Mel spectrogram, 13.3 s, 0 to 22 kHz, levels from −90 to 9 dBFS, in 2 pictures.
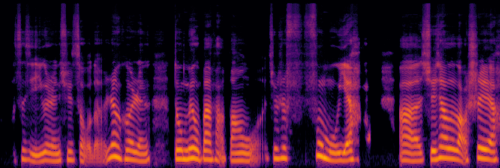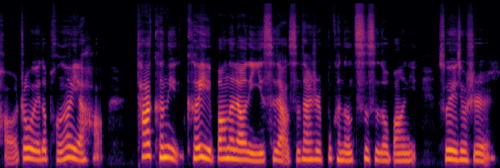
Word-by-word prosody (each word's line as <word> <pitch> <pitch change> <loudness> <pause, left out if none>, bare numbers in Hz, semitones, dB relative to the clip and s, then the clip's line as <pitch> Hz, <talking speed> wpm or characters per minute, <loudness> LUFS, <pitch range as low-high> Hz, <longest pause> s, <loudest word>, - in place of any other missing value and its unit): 我 180 - -29
自 215 +4 -7
己 170 -6 -3
一 - - -1
个 190 - 0
人 175 -1 -2
去 200 +2 -5
走 185 -3 -7
的， - - -10
任 265 +2 +4
何 220 -2 0
人 180 0 -2 0.3
都 220 - +3
没 220 +2 +5
有 235 -2 +6
办 210 0 +2
法 195 - -5
帮 180 -1 -2
我。 175 - -8
就 235 -1 -2
是 240 +1 +1
父 260 +6 -1
母 195 -8 +3
也 190 +2 +4
好， 210 - -4 0.5
啊， 180 -2 +1
学 205 +2 +1
校 245 +2 +4
的 235 - +4
老 200 -3 +2
师 235 +4 +2
也 210 -3 +4
好、 170 - -9
周 240 +4 +1
围 215 -3 +2
的 215 - -1
朋 200 -2 -7
友 260 - +2
也 225 -6 +1
好， 255 +7 -9 0.4
他 285 +1 +5
可 260 - 0
你 250 -4 +4
可 245 - +2
以 250 -4 +5
帮 230 +2 +1
得 230 -1 +3
了 205 -1 +3
你 180 -3 -1
1 175 - 0
次、 210 +2 -7
2 180 - -2
次， 200 - -8
但 210 0 -1
是 210 -1 -2
不 235 +4 -8
可 215 -3 -4
能 185 -1 -2
次 230 - -4
次 205 -2 -6
都 180 -1 -4
帮 175 +1 -4
你， 180 - -8 0.3
所 220 - +1
以 205 -2 +4
就 205 0 0
是 185 +3 -4
205 Hz, 290 characters per minute, -21 LUFS, 185-230 Hz, 0.5 s, 有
